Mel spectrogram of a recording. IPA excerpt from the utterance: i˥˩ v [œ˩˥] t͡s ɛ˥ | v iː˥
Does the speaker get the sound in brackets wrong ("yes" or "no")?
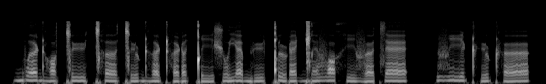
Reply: no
